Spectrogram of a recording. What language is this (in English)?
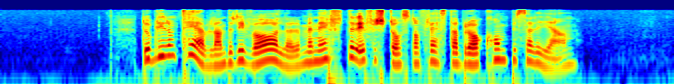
Swedish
